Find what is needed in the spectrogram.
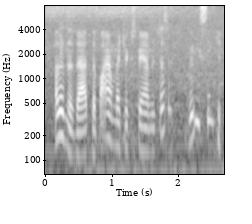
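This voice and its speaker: With music in the background, the talking moves at a very fast pace. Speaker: gaming YouTuber. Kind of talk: tutorial. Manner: halting.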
